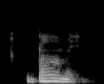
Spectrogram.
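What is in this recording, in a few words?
"barmy", British English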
